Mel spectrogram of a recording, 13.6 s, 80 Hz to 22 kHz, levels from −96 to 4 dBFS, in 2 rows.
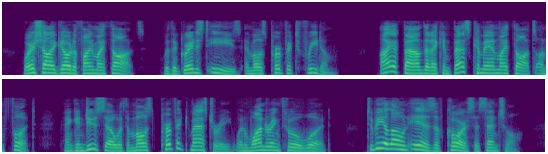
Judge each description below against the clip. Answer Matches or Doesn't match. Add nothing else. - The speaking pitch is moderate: Matches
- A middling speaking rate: Doesn't match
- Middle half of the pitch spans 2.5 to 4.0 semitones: Doesn't match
